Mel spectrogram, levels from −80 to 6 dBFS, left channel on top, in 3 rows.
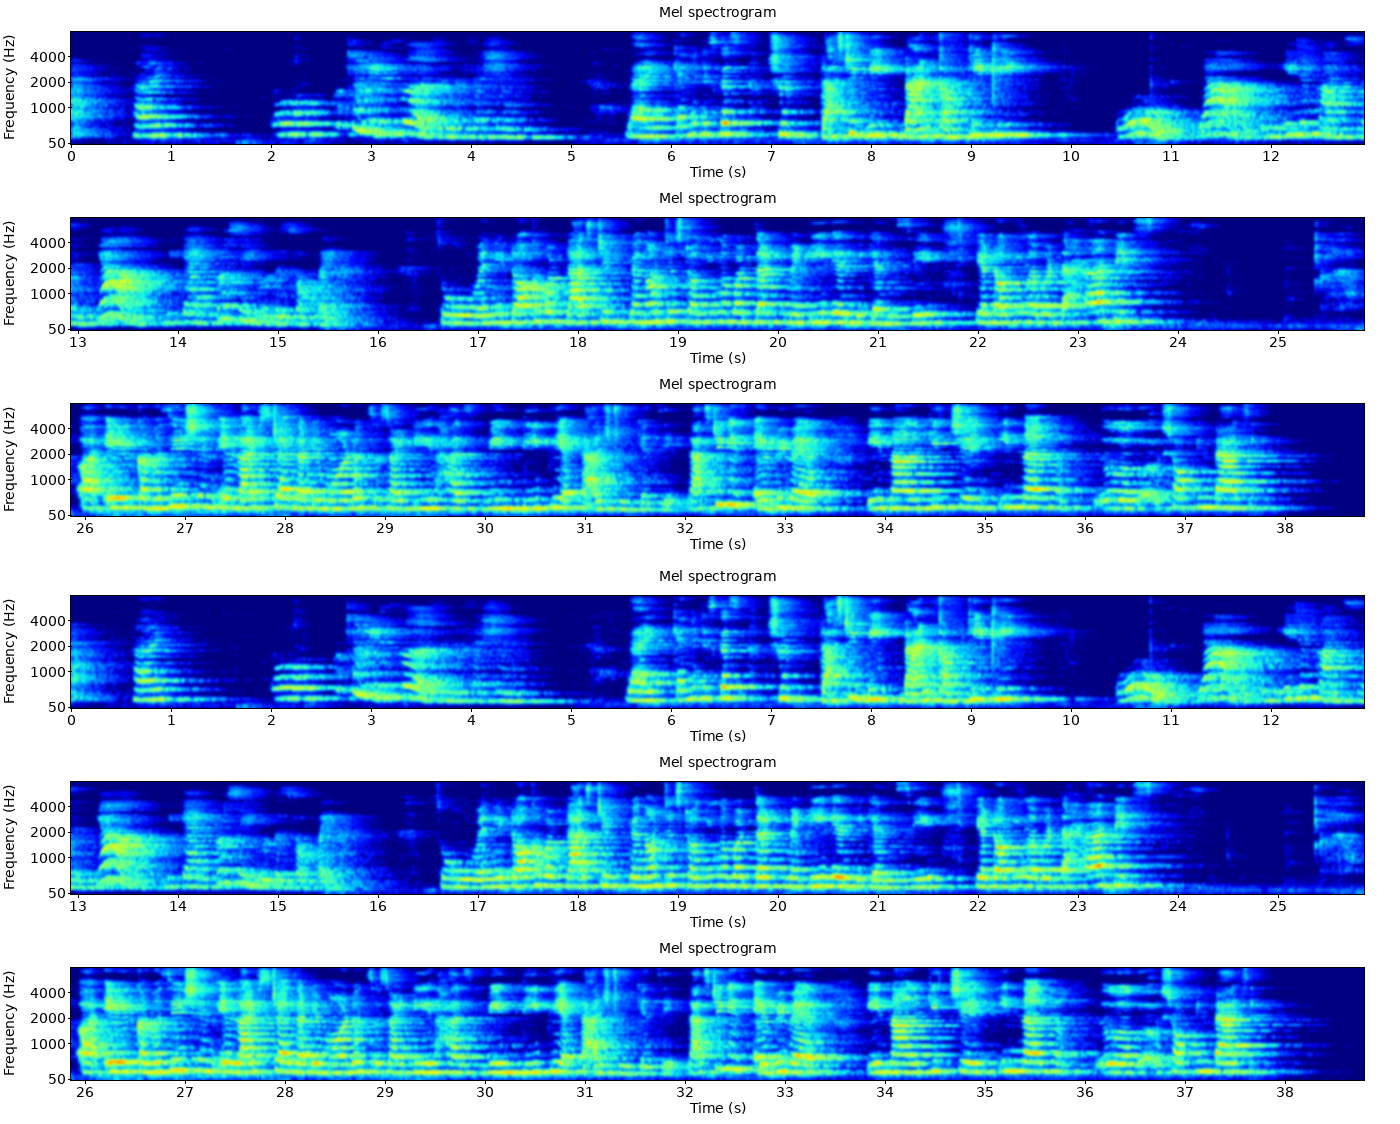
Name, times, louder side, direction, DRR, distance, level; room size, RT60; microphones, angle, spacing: voice 1, 0.6-1.0 5.6-9.5 16.6-23.5 25.4-35.8 36.1-37.7, right 2 dB, 40° right, 0 dB, 3.1 m, -26 dB
voice 2, 2.0-4.5 10.5-11.0 11.2-15.7, right 1 dB, 70° right, -4 dB, 4.9 m, -31 dB
14.5 x 10.5 x 8.9 m, 1.1 s
head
